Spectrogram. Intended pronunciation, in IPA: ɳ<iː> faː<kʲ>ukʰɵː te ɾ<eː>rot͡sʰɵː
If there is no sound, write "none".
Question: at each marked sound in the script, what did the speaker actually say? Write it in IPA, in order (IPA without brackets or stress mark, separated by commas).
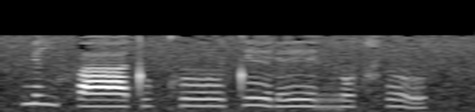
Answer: i, t, eː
